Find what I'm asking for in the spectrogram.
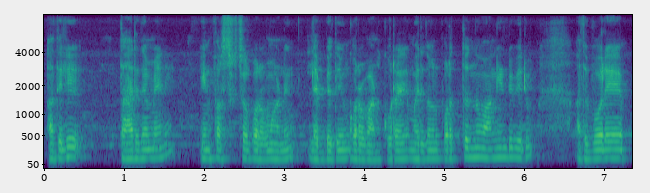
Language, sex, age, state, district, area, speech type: Malayalam, male, 18-30, Kerala, Kozhikode, rural, spontaneous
